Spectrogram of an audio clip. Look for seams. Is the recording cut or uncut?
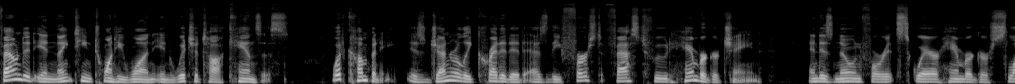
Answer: uncut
